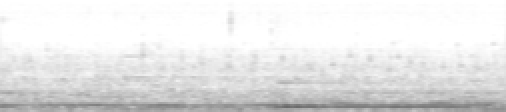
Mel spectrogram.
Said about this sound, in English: So this brief respite this morning, these waves on the shore, My hope for you is that these can be an anchor to self-care.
